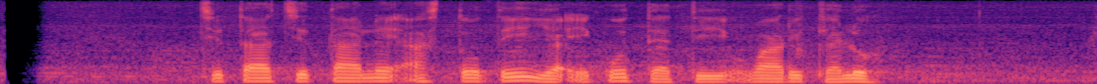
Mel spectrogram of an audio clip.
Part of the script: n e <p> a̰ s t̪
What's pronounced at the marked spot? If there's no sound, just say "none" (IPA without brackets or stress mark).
ʔ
